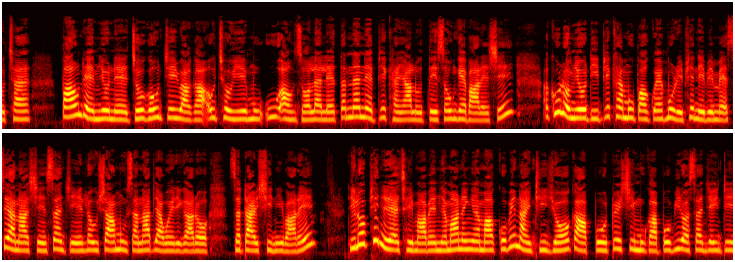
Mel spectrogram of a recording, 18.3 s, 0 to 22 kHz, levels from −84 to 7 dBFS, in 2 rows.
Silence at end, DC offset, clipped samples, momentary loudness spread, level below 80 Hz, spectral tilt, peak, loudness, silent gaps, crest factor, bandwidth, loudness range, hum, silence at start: 0 s; under 0.1%; under 0.1%; 7 LU; -74 dBFS; -4 dB/octave; -6 dBFS; -23 LUFS; none; 18 dB; 14.5 kHz; 3 LU; none; 0 s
